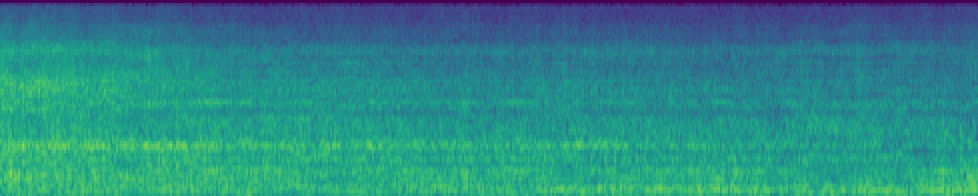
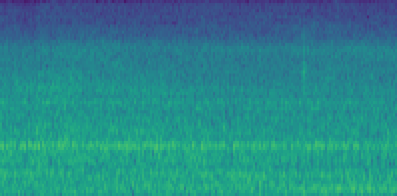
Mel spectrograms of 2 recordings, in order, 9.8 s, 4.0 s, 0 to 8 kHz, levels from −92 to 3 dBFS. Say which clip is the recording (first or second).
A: second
